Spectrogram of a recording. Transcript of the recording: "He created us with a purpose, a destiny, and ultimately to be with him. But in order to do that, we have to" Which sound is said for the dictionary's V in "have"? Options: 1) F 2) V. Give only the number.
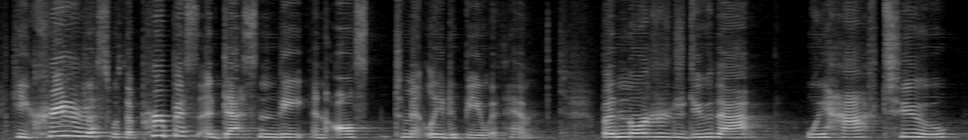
1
